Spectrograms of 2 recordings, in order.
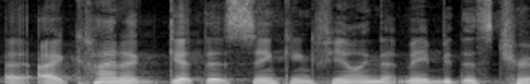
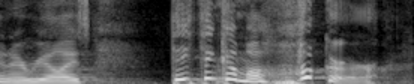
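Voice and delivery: normal talking voice

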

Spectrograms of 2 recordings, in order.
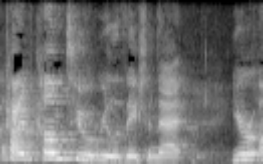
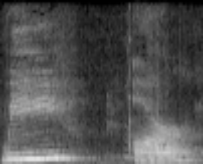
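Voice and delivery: dawning realization; 6 dB quieter, much slower than usual. Retold or imitated. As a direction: let the awful truth land slowly. Sisters slowly realize the truth.

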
